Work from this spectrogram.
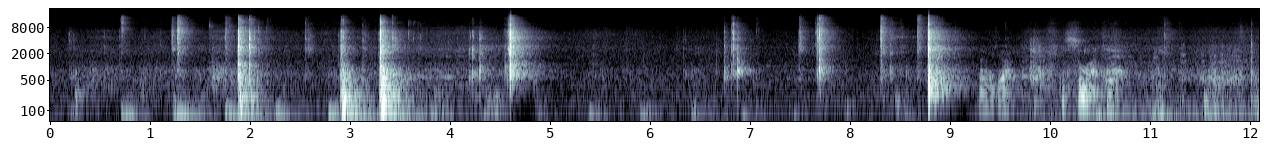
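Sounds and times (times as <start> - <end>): sharp knocks and heavy thuds: 1.8 - 4.0.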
